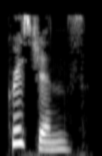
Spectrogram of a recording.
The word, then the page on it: christians: British English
